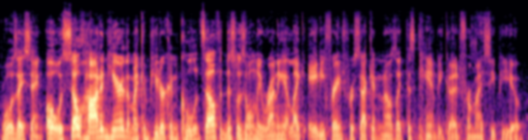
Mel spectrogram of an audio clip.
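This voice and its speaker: A man's voice: mid-range voice, fast, hardly any pauses, fairly bright tone. A man chatting casually on a livestream, commenting on the game he plays and talking to his viewers. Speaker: livestreamer playing an online game.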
